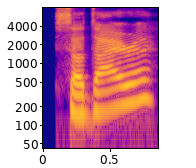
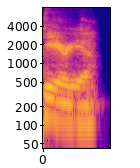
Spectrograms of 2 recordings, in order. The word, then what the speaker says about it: Salderia: Okay, so I know his parents were killed by Saldira. Is that how you say it? What was it again? Salderia. Salderia. There it is.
